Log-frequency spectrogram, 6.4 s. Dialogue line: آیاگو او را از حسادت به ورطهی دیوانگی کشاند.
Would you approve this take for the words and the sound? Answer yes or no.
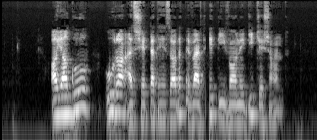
no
